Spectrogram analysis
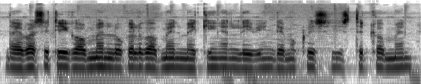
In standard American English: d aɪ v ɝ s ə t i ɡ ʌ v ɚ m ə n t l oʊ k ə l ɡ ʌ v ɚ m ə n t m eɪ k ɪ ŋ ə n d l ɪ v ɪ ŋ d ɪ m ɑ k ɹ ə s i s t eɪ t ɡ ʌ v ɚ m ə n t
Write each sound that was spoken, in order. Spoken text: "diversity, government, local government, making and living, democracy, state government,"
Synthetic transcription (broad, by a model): d aɪ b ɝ s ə t i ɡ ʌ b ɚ m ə n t l oʊ k ə l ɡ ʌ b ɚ m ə n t m eɪ k ɪ ŋ ə n d l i b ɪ ŋ d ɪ m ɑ k ɹ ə s i s t eɪ t ɡ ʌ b m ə n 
